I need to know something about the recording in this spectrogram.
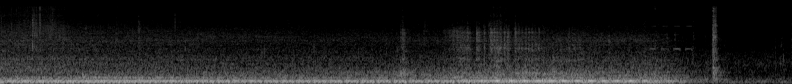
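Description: A truck engine idles with a low steady rumble, then shuts off.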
